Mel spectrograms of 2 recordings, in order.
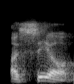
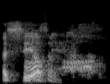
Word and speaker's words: Asil: named captain so captain asil is it um okay a seal that's how you say my name a seal and i love it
